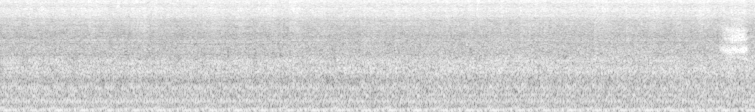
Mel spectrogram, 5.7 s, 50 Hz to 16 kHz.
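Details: EMD MP15 switcher locomotive, cold start on second unit: heavy diesel turns over slow and labouring before catching into a rough low rumble with smoke; hard start from weak batteries.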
